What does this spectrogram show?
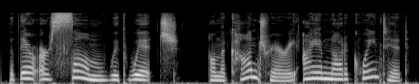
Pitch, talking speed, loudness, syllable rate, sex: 235 Hz, 185 wpm, -16 LUFS, 5.2 syllables/s, female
